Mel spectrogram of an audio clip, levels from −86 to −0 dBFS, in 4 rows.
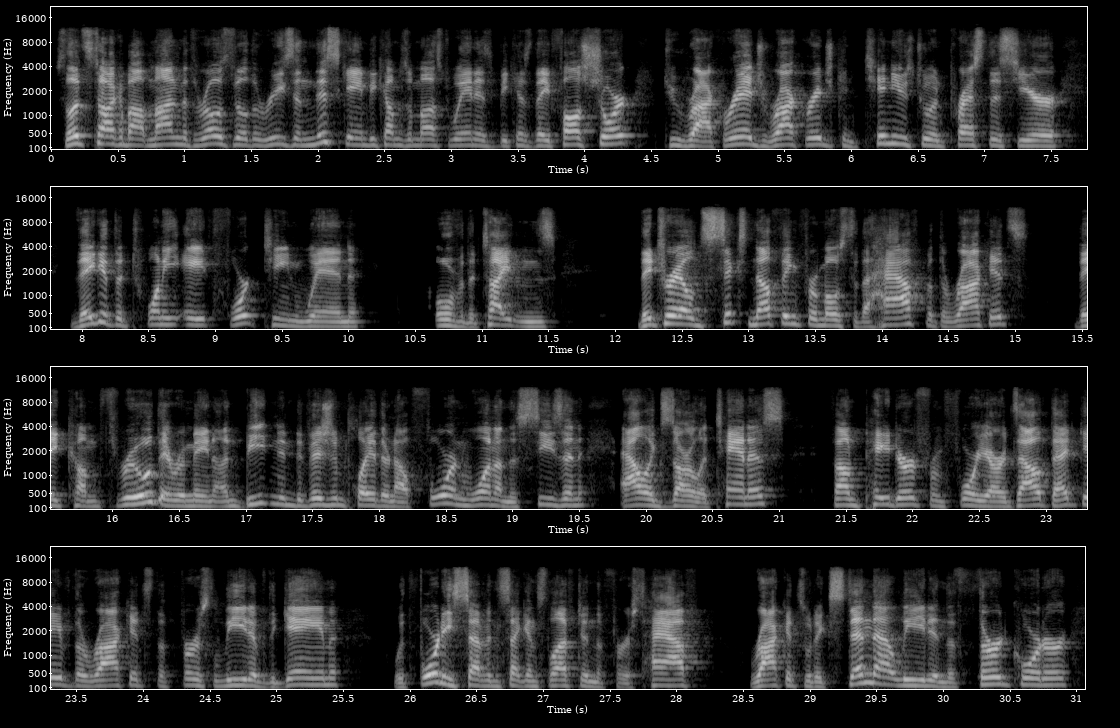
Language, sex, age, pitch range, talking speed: English, male, 30-49, 150-185 Hz, 190 wpm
